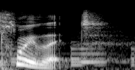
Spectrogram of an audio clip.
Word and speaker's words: toilet: you're not from Kentucky please toilet we don't add an R there's no R in there there is no R in toilet t o i l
